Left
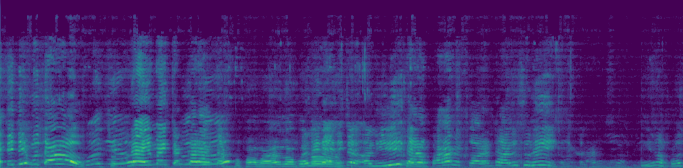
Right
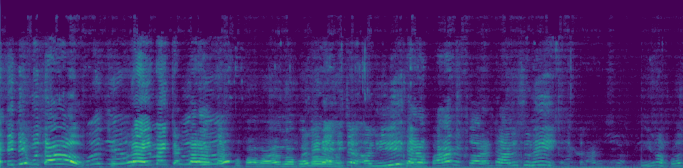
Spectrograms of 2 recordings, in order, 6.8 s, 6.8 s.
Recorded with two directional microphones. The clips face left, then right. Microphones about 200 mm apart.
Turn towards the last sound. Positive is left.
turn(degrees=10)  # may be behind; listen again after turning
